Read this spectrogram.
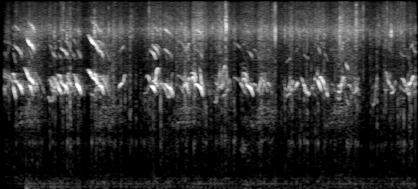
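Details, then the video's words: Baby chicks peeping in a steady chorus, many high thin chirps overlapping, each a short bright note, some rising, some falling, with a low hum underneath throughout. "Baby "Chicks Chirping" Sound"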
